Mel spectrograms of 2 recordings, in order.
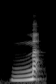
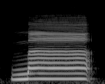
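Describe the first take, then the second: First: The pitch breaks sharply with a nasal sound. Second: The pitch stays level and long. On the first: "콧소리를 이용해서 급격하게 빡 꺾어줍니다" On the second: "길게 쭉 뻗어줍니다"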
